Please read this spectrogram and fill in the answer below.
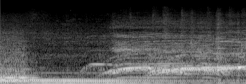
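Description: Live rock band ending a song: the full loud band sound stops about half a second in, leaving a low amplified note ringing on under smooth, sliding, rising-and-falling higher tones.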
